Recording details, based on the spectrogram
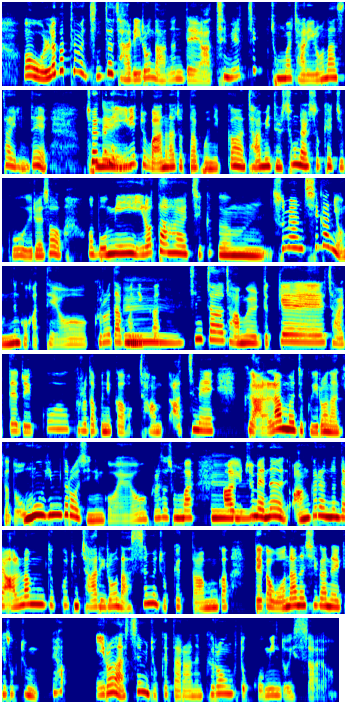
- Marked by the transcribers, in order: none
- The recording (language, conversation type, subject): Korean, advice, 아침에 스트레스를 낮추는 데 도움이 되는 의식을 어떻게 만들 수 있을까요?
